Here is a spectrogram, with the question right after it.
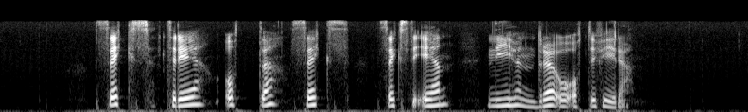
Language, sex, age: Norwegian, female, 33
